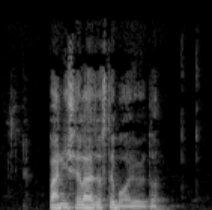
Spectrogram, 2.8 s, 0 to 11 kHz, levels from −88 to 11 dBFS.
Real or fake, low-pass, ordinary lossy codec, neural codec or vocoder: real; 9.9 kHz; MP3, 48 kbps; none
